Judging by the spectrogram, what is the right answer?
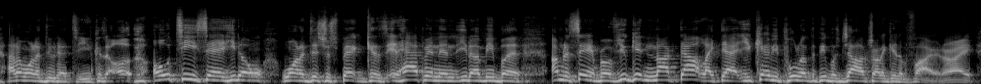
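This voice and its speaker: Thirties male host, rapid and slangy, restarts a lot, video-call sound. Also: high voice. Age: 30s. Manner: fast, animated, lots of restarts and slang. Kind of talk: casual online chat.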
